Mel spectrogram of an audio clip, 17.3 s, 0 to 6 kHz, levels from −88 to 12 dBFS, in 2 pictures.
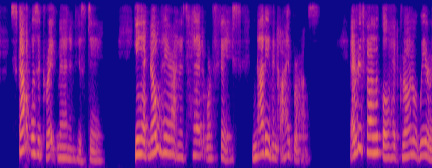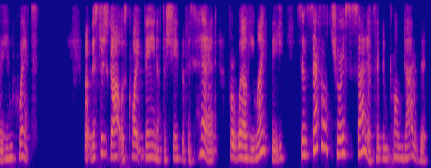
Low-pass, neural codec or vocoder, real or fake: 5.4 kHz; codec, 24 kHz, 1 kbps, SNAC; fake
